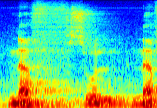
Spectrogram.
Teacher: dua huruf hams, fa dan sin. Dalam pengucapannya tidak dicampur, tidak pula dijedah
